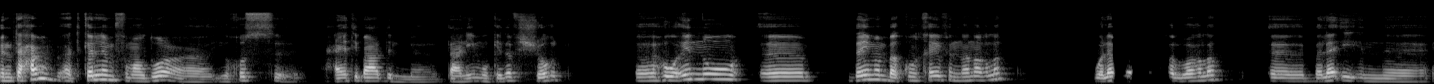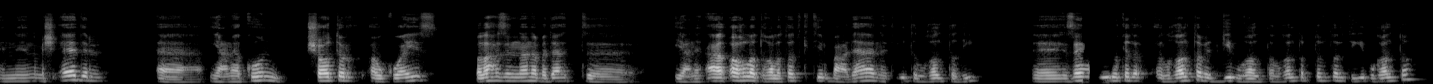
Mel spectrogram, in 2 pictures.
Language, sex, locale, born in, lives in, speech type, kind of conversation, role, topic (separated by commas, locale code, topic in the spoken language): Arabic, male, ar-EG, Egypt, Egypt, conversation, advice, user, إزاي أتعلم أتقبل أخطائي بدل ما أخاف من الفشل كجزء من تقدمي؟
